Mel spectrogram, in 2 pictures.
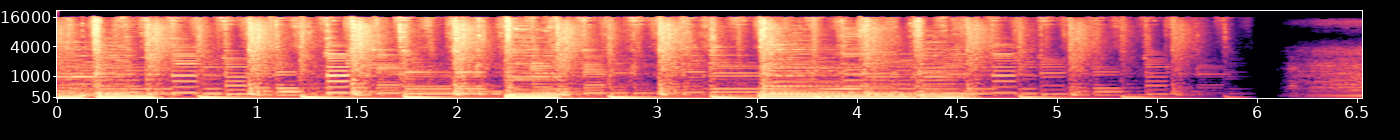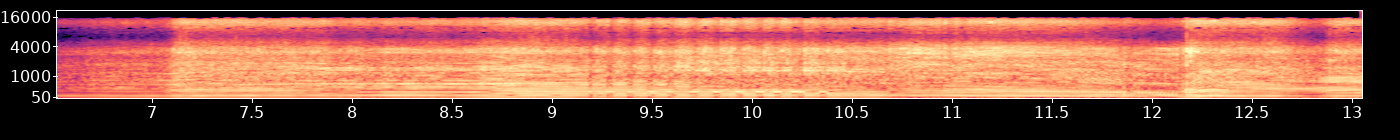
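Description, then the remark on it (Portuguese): A loud CG motorcycle with its exhaust removed sputters with choppy, pulsing revs, then breaks into a sustained blaring roar as it accelerates past houses at 11:30 at night. No one speaks. “É, ser homem é não tirar o escapamento da CG e passar na casa dos outros às 11h30 da noite.”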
